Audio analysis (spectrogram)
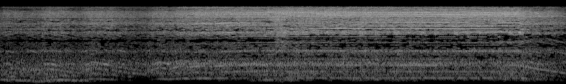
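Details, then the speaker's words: Homemade 12V mini hand drill, small DC motor wired to a battery, no chuck fitted yet: motor spins up to a steady high-pitched whir that holds even without wavering; sounds healthy and strong. "Nghe tiếng rất là ghê đúng không?"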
